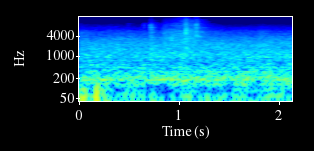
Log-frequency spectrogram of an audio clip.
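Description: Faint handling of a cardboard product box on a workbench, with one soft knock just after the start, over a low steady room hum.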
